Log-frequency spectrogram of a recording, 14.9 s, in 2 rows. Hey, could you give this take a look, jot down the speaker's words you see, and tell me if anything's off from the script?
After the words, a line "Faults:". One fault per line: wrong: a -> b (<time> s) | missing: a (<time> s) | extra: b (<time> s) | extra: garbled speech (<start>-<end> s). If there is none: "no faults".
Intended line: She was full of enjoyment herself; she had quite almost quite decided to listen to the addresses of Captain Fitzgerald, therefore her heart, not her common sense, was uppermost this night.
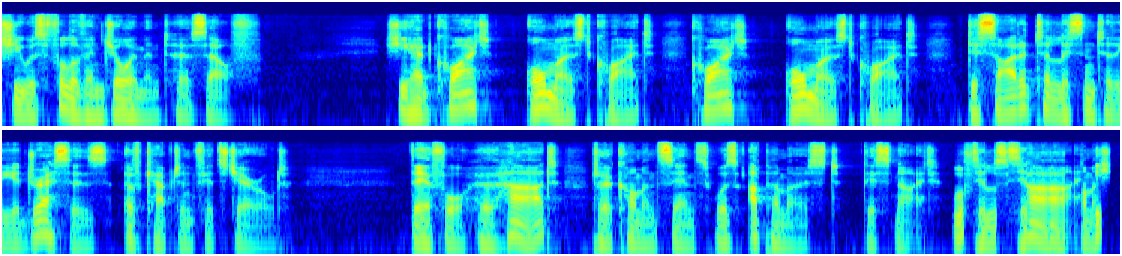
She was full of enjoyment herself; she had quite almost quite quite almost quite decided to listen to the addresses of Captain Fitzgerald, therefore her heart, her common sense, was uppermost this night. [garbled]
Faults:
extra: quite almost quite (4.6 s)
missing: not (11.2 s)
extra: garbled speech (13.8-14.8 s)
